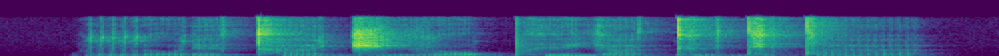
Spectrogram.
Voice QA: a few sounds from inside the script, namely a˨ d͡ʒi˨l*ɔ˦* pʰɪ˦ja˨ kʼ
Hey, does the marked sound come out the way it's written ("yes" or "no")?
yes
